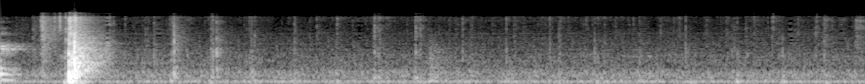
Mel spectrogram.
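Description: A tarot deck being handled and shuffled: one sharp slap of the cards about a third of a second in, then faint scattered clicks of the cards.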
